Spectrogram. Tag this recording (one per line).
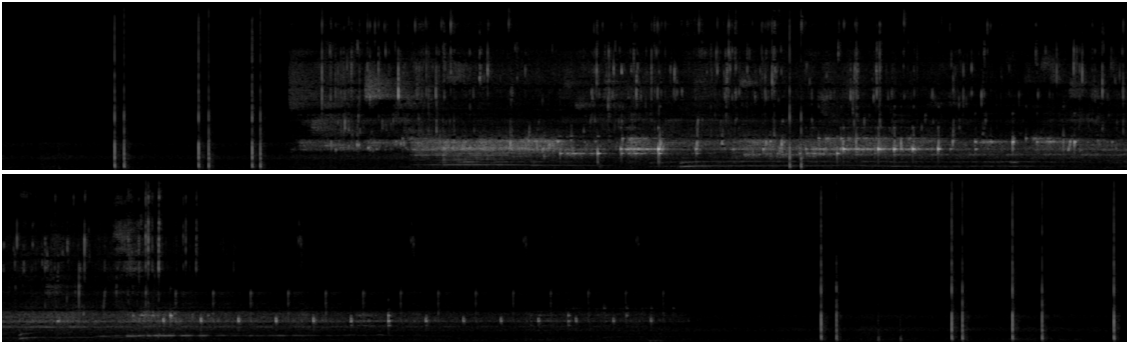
ambient
pizzicato
water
